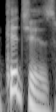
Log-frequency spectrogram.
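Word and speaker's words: Kitces: How do you pronounce this gentleman's name again? Kitches. Michael Kites.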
